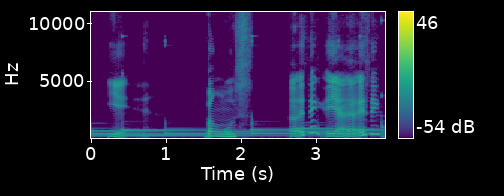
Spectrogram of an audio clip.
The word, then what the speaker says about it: bangus: I I think milkfish is the English term for it cuz the Filipino term for it is bangus. It's spelled B A N G U S. Yeah. Bangos.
